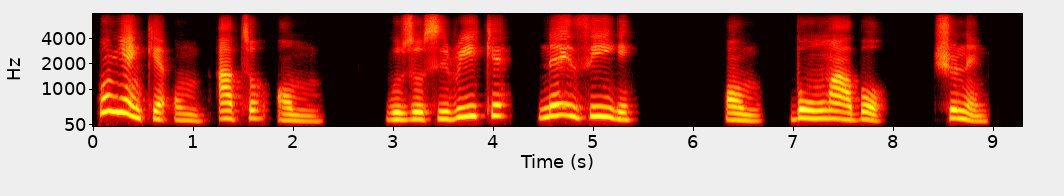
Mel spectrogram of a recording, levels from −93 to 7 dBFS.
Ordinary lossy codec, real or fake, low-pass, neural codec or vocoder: none; fake; none; codec, 16 kHz, 0.3 kbps, FocalCodec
